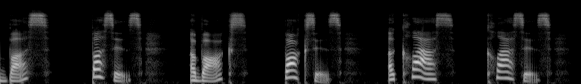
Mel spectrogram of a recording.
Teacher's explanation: Try saying boxes out loud, and you'll physically trip over your own tongue. So English inserts a whole extra syllable, es.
